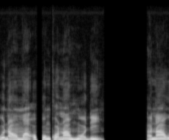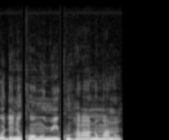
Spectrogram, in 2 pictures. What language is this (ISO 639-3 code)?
aka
